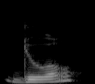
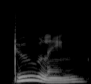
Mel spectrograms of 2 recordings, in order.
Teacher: duel with a dark L and dueling with a light L because the L is between vowels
